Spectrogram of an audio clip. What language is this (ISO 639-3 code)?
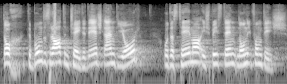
gsw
